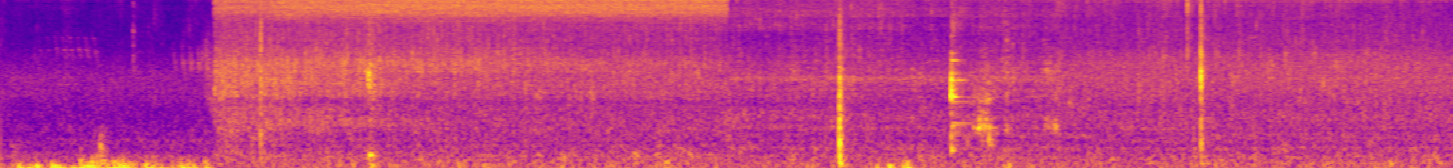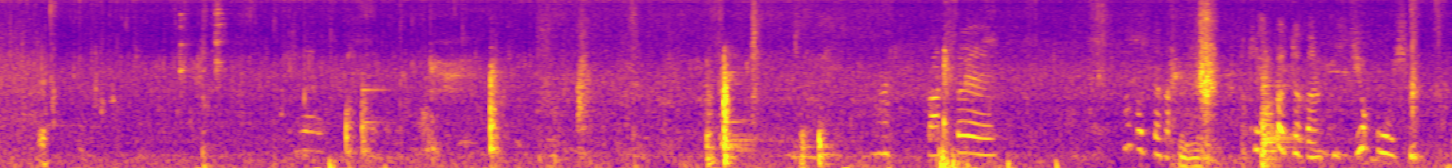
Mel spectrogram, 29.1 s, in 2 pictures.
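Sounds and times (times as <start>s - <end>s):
meat frying on hot stone: 2.1s - 21.1s.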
